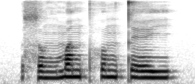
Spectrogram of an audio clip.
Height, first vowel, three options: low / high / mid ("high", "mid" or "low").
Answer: high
